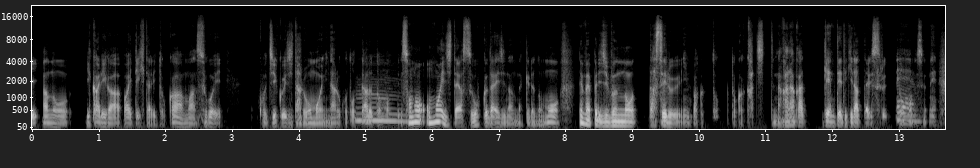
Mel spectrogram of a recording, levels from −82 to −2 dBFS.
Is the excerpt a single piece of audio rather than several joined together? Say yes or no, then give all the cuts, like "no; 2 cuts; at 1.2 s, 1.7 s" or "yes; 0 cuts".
yes; 0 cuts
